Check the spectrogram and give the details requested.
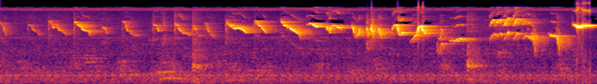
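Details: Captive dakun white-eye pouring out a long forest-style song with many fill-ins to set other white-eyes singing; soft chirps at first, then louder high, sliding and buzzy notes in quick succession.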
